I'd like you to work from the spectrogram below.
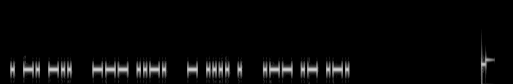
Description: Morse code, heard as a keyed tone, about 38 wpm, 700 Hz. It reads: END OF THE WAR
